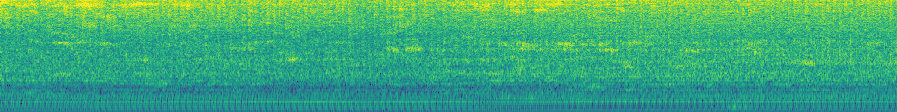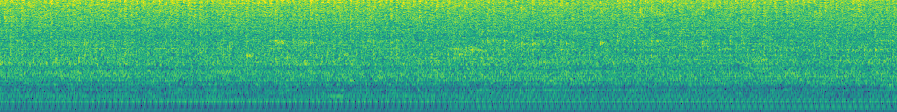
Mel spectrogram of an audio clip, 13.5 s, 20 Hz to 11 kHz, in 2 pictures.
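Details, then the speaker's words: Husqvarna YTH2454 mower, 24 HP 44 cubic inch Briggs & Stratton twin, after repair of valve fault that left it running on one cylinder: even, steady drone at fixed throttle, no stumble; both cylinders firing, normal running. "well there you go it runs like new again so I hope you enjoyed the video appreciate you watching"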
